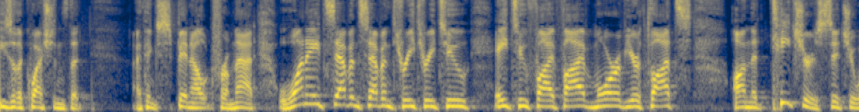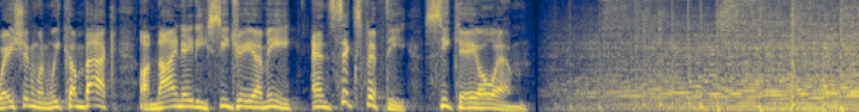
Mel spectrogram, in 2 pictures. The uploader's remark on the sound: Open Lines. Opens up the phone lines to take your calls.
